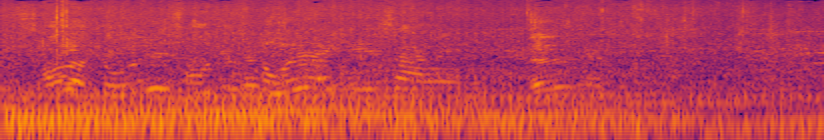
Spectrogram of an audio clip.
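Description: A motor vehicle's engine running with a steady low hum that slowly fades, under several people talking.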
